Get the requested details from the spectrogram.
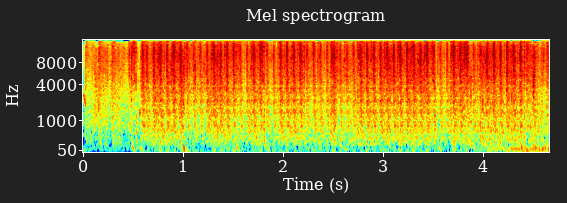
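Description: A grenade launcher fires with a heavy thump.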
